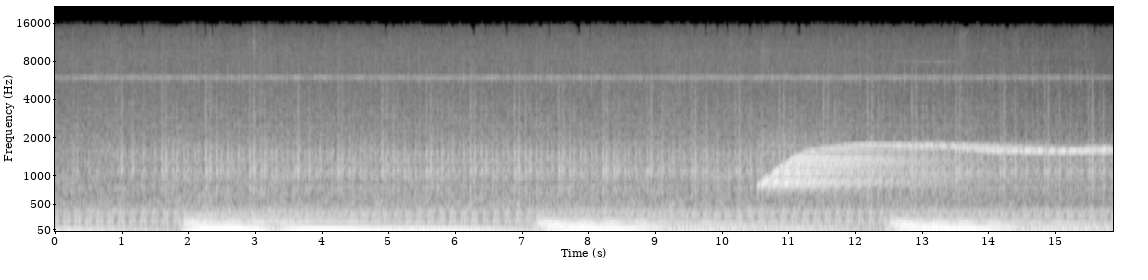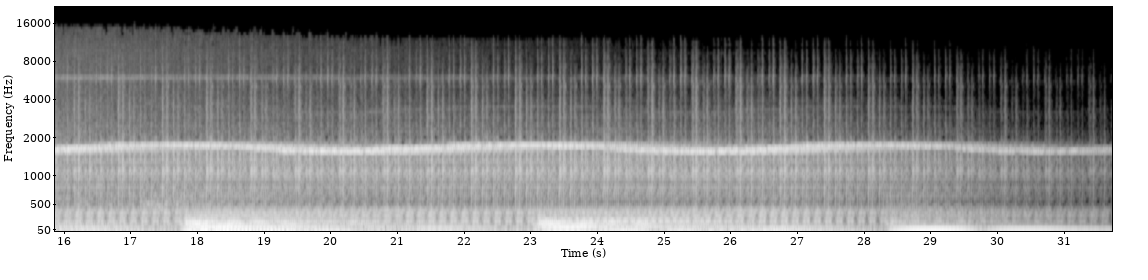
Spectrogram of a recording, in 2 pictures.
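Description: Ambient soundtrack drone: deep rumbling swells that come about every five seconds, joined about ten seconds in by a single high tone that slides up and then holds, wavering slightly.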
